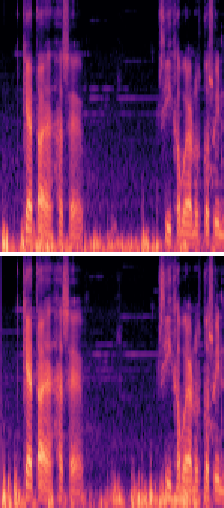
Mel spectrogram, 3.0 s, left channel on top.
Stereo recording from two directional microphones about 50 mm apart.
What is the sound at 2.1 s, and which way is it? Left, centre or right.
Speech, left.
